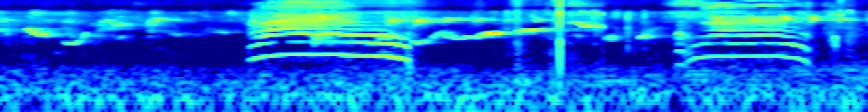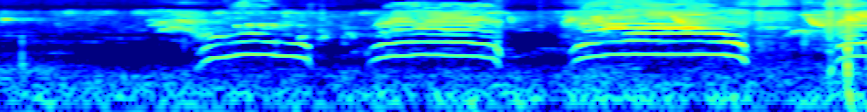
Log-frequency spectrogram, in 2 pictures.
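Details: Five loud, clear kitten meows, each rising then falling in a smooth arc and spaced about a second or two apart, with faint clicks and light background noise.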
